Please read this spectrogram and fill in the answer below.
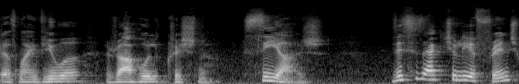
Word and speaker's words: sillage: perfumers you could say sillage but it's better to follow the French pronunciation the Double L is pronounced like y the word means wake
